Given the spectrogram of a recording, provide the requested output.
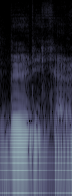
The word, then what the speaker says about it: Boudica: The modern way is Boudica, isn't Boudica, it?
